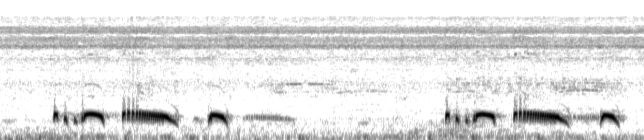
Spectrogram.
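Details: Spotted dove calling to lure wild doves: a triple stuttering lead-in, a drawn-out falling coo and a short final note, the full phrase given twice with a pause between, over a low steady hum.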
